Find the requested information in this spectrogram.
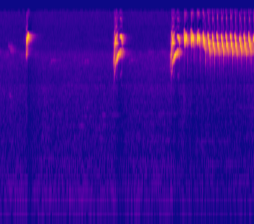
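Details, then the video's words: Long-tailed shrike, recording used to provoke singing: two spaced, sharp rising chirps, then a fast run of high buzzy notes repeated several times a second. "PANCINGAN EMOSI SOGON AGAR GACOR"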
